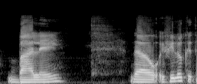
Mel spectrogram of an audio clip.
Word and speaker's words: ballet: Words that end in ER or ET are pronounced A, like in jouer or ballet.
